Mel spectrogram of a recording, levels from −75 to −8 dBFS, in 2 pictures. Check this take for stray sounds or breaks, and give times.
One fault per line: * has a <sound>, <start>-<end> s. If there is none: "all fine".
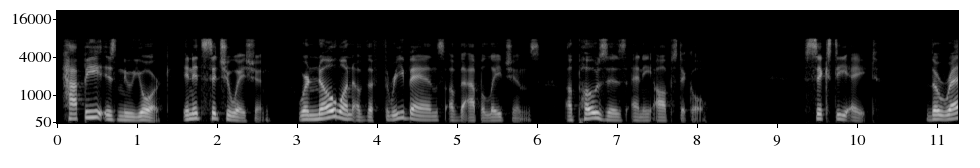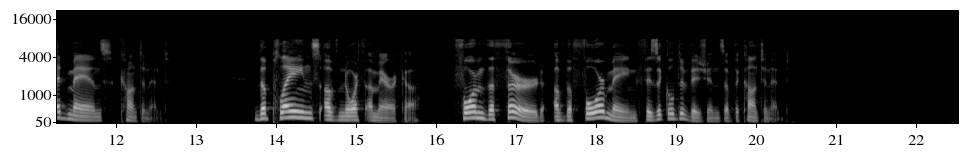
all fine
